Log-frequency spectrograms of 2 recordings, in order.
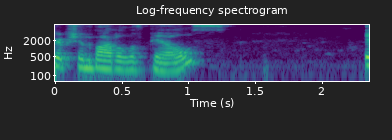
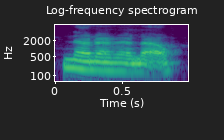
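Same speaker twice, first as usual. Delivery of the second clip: usual speaking voice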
